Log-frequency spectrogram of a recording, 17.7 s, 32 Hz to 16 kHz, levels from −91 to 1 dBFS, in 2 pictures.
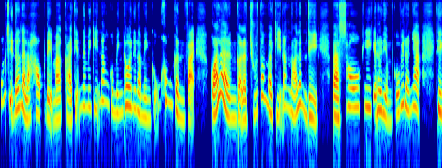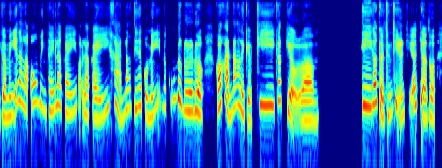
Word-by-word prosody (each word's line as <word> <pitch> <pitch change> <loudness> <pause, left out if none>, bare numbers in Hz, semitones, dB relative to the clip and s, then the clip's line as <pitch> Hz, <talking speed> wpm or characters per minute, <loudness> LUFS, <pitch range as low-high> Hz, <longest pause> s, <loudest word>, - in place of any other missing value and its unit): cũng 365 - -9
chỉ 390 -4 +1
đơn 285 +3 +1
giản 260 -6 +3
là 200 - +2
học 240 -2 -1
để - - 0
mà 195 +1 0
cải 190 -4 -1
thiện 290 - -9
thêm 315 - -7
cái 310 - -9
kỹ 295 -1 -9
năng 380 -2 -7
của 275 - -8
mình 250 +1 -8
thôi, 325 +1 +3
nên 290 -3 -9
là 250 - +1
mình 210 -2 -8
cũng - - -14
không 375 -3 -6
cần 245 -10 0
phải - - +3 0.3
quá - - +9
là, 230 - +6
gọi 215 -3 +1
là, 195 - +2
chú 235 +4 -10
tâm 465 -2 0
vào 250 - +2
kỹ 225 -2 -8
năng 305 -3 -7
nói 230 +3 -1
làm 350 -3 -1
gì. 215 -5 -1 0.3
Và 220 -2 +8
sau 305 +5 0
khi 305 -1 -2
cái 230 - +1
thời 275 - +1
điểm 220 -7 -4
Covid 255 - -2
đó - - +1
nha, 300 +3 0 0.3
thì, 275 -4 +1
kiểu, 230 -2 +2
mình 225 +1 -4
nghĩ - - 0
rằng 385 -3 -2
là, 275 - -2
ô, 360 +4 -2
mình 305 -7 -11
thấy 265 0 -4
là 335 0 -2
cái, 255 -2 -6
gọi - - -6
là, 230 - -1
cái 210 +5 -5
khả 360 - -3
năng 280 +9 -8
tiếng 295 0 -5
Nhật 320 - -4
của - - -2
mình 215 +3 -4
ấy, - - -11
nó 300 - -13
cũng 395 +2 -12
được 405 -4 +5
được, 270 -2 -2
được 260 - +5
được, 255 -2 +5 0.2
có - - +8
khả - - +5
năng 305 +3 -3
là, 260 -7 0
kiểu, 195 - -3
thi 330 -1 +4
các, 390 0 -2
kiểu, - - +4
ờ, 190 0 +4 1.0
thi 320 -2 +6
các, 350 +2 +6
kiểu, - - +7
chứng 230 +3 -8
chỉ, 360 - -2
chứng 215 - -2
chỉ - - -13
các 310 +4 +1
kiểu 200 - +3
rồi. 210 -3 -1
275 Hz, 310 wpm, -23 LUFS, 225-325 Hz, 1.0 s, quá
